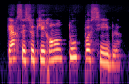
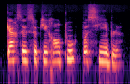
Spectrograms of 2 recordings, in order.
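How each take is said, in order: Both takes have the same delivery.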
